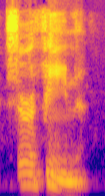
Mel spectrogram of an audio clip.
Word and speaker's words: Serefine: Serefine.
